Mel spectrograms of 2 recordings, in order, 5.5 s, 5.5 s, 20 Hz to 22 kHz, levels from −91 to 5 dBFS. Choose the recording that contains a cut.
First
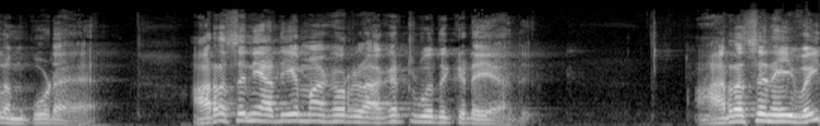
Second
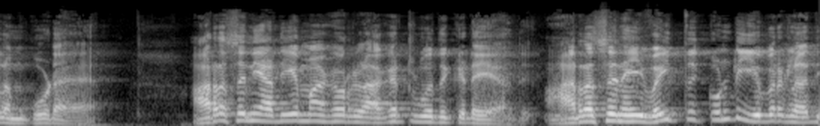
second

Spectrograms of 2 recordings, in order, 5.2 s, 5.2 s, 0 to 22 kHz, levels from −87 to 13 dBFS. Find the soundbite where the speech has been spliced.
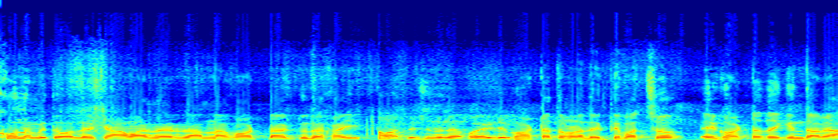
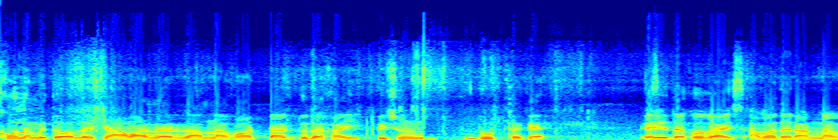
first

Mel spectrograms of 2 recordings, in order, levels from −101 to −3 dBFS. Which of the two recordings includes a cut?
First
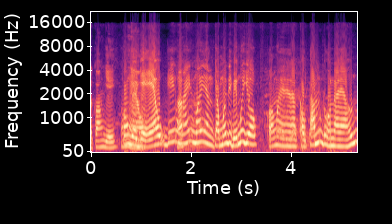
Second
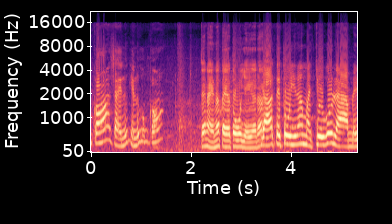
first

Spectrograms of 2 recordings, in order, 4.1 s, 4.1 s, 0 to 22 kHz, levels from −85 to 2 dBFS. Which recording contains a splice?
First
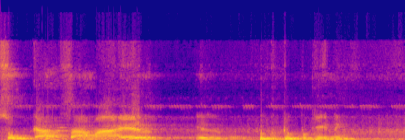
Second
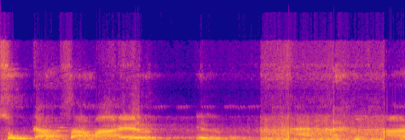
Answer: first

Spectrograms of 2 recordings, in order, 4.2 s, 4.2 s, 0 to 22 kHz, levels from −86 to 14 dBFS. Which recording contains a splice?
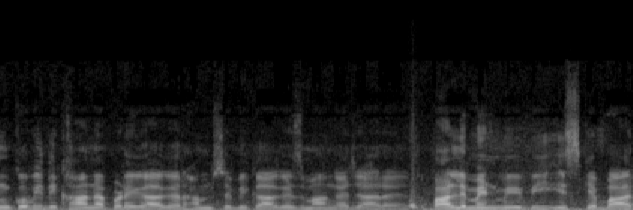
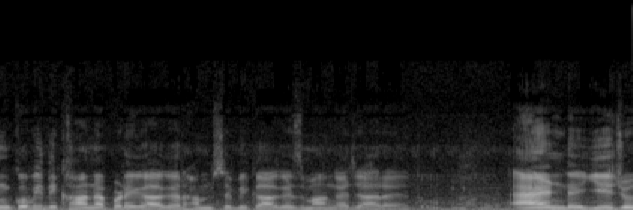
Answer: first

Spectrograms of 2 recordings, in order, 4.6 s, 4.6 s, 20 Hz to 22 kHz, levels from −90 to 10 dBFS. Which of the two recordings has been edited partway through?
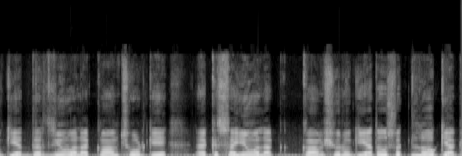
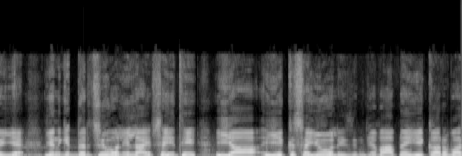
second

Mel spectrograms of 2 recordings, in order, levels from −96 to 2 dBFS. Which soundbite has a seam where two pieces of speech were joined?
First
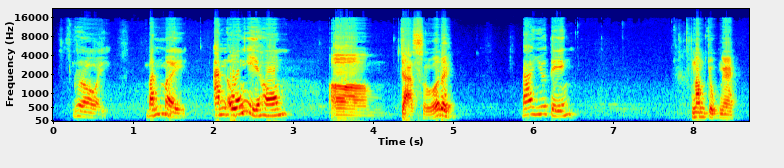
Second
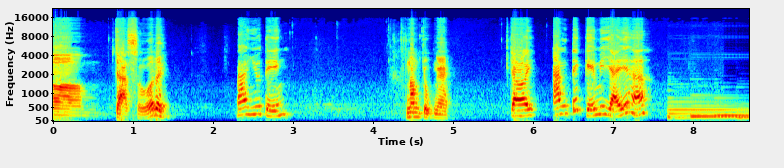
second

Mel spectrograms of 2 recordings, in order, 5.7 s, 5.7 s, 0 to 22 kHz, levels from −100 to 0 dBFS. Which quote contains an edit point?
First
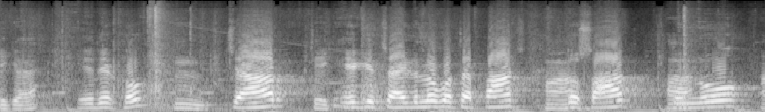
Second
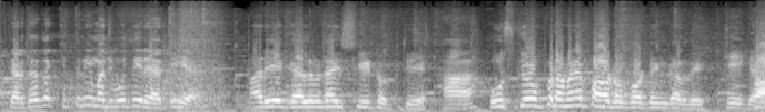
second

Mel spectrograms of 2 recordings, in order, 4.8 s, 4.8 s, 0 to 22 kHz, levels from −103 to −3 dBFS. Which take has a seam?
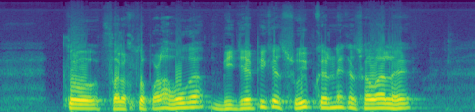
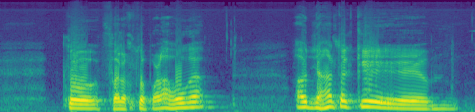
first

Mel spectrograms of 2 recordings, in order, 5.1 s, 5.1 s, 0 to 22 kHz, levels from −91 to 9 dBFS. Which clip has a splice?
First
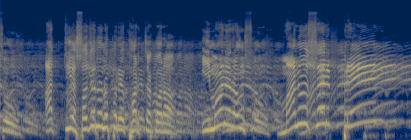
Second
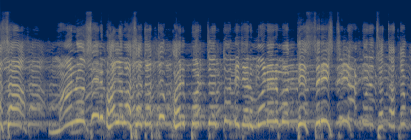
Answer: first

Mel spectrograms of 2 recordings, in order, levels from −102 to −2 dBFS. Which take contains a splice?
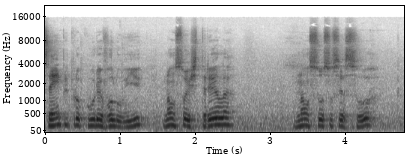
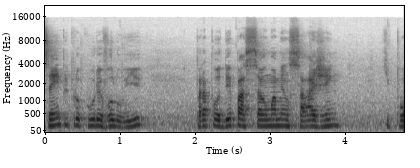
first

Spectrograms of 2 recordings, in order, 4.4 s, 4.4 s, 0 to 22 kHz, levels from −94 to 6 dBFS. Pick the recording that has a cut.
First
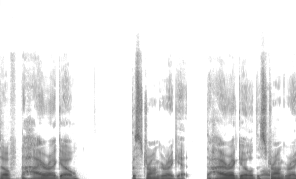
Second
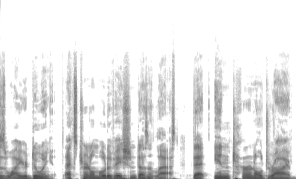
second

